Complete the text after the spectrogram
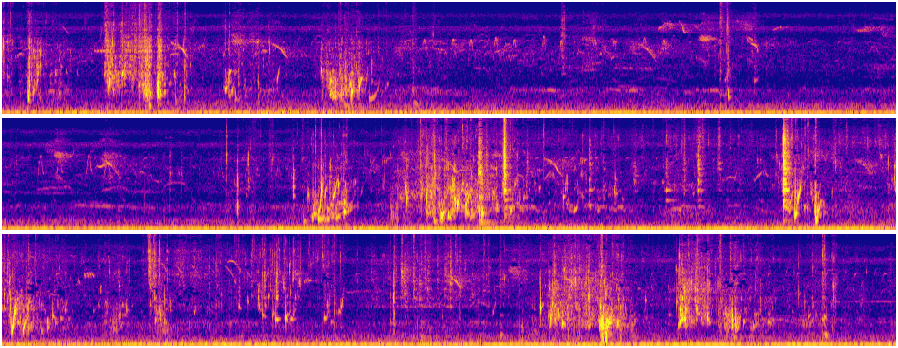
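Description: Water splashes around wading feet.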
